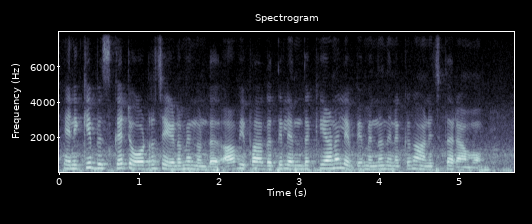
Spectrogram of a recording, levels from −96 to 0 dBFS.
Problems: constant background noise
